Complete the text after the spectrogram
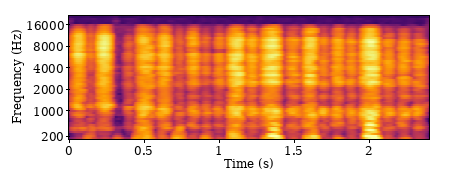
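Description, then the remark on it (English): A person imitates the hyperventilating of someone getting into icy water, with a quick run of short, sharp panting breaths, roughly a dozen in a couple of seconds, fairly loud with no other talk. “Like if you want to do one of those polar bear club things, they get in the water and it's so cold they're like hyperventilating.”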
